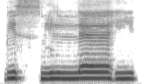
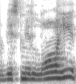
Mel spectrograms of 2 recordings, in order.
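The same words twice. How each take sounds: First: The 'la' is light and thin. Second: The 'la' is heavy and full-mouthed. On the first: The speaker calls it right. "So keep it la" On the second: The speaker calls it wrong. "Or Bismillahi. This is tafkhim"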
